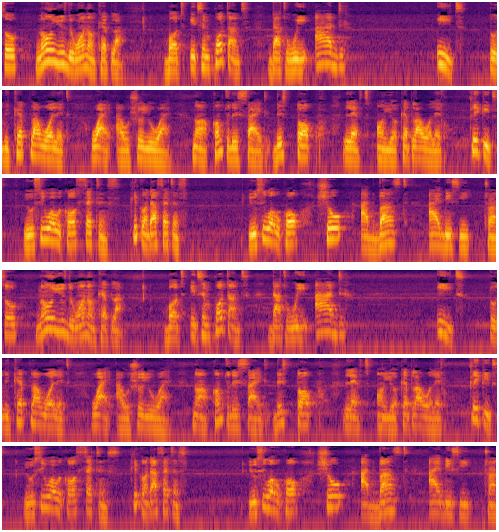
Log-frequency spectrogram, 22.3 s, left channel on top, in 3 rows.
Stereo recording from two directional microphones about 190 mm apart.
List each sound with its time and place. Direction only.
0.0 s speech: 25° left (ahead or behind)
7.2 s speech: 30° left (ahead or behind)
